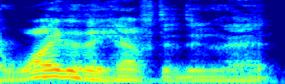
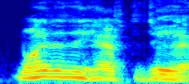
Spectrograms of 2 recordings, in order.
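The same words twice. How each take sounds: First: Said in the usual way. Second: "Why do they have to do that?" pitched higher; exasperated repeat. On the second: Real, not acted. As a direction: press the complaint home on "Why do they have to do that?". Repeats his complaint with more force.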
